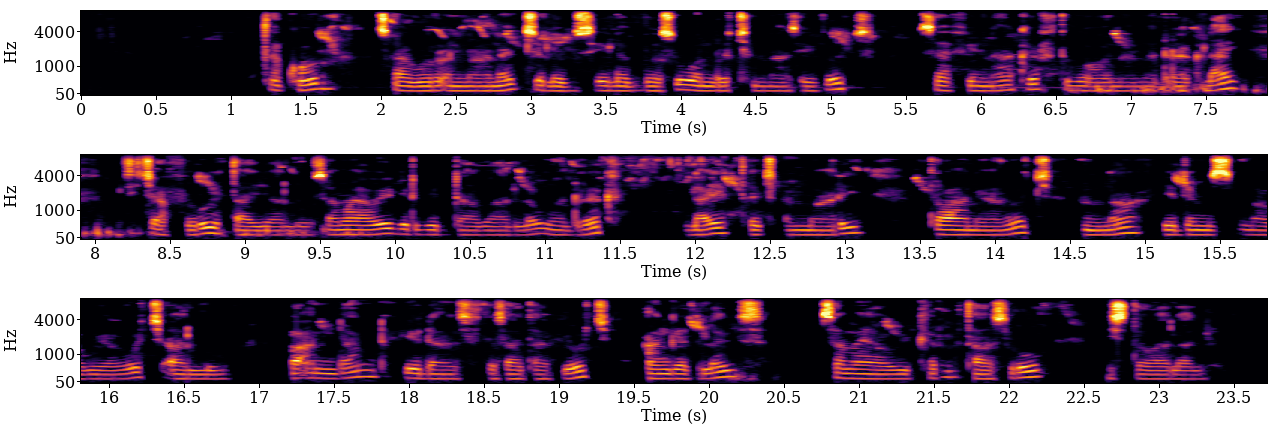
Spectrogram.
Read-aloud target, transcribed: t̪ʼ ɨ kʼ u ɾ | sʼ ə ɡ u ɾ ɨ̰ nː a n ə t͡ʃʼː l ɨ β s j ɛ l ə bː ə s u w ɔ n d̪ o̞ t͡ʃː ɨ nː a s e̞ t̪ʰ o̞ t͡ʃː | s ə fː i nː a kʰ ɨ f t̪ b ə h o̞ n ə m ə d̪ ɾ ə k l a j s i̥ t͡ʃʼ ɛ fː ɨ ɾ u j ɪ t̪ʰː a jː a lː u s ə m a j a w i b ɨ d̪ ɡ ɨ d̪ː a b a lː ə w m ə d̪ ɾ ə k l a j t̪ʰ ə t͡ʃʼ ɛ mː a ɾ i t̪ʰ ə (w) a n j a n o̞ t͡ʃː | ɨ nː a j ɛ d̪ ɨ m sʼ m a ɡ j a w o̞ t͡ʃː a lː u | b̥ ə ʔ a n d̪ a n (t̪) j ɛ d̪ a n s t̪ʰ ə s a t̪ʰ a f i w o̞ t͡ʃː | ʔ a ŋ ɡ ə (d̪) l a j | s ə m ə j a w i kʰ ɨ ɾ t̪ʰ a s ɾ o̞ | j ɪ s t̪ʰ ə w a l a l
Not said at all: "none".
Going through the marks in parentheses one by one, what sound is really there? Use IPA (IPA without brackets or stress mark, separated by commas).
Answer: w, d̪, t̪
